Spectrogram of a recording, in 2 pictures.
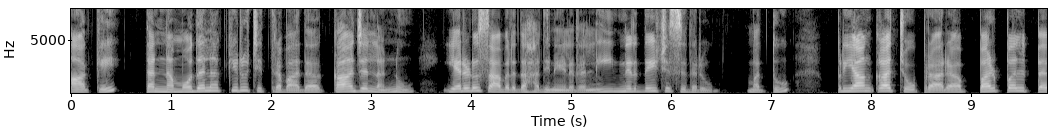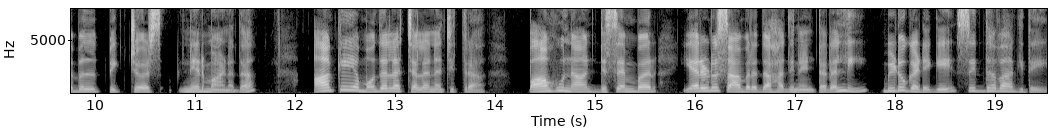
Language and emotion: Kannada, neutral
